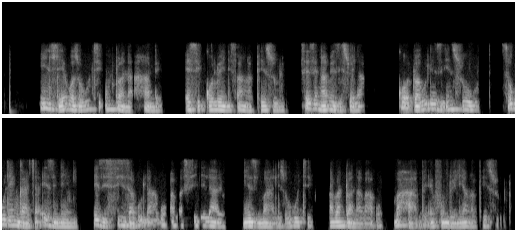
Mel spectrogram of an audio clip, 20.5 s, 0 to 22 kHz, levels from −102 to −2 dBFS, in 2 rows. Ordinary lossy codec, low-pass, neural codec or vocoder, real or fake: Opus, 24 kbps; 5.4 kHz; none; real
